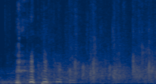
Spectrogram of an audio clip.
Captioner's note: applause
